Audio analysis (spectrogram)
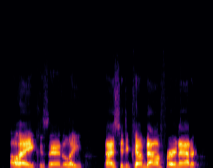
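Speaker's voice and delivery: put-on high-pitched gnome voice. Playing a gnome who greets Cassandra, in a high gnome voice. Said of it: "this voice is maybe slightly, slightly too high".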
